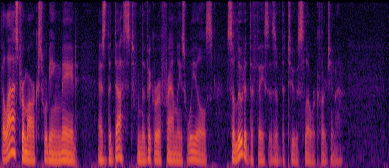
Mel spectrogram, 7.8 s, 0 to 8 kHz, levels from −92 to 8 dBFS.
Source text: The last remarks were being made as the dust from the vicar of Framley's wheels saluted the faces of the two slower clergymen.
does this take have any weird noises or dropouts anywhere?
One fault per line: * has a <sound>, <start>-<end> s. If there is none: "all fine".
all fine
